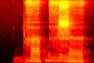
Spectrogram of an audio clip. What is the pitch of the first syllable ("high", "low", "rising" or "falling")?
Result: low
